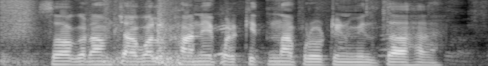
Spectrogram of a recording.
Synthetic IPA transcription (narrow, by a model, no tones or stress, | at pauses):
sɔːɡɾaːmt͡ʃaːbəlkʰaːnepɐɾkɪt̪napɾoːʈiːnmɪlt̪aɦɛː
